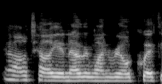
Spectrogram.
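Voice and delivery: plain reading voice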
